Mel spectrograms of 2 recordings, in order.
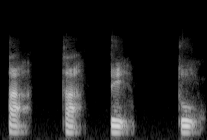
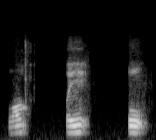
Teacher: Kalau th enggak dia enggak ada angin yang keluar sama sekali.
